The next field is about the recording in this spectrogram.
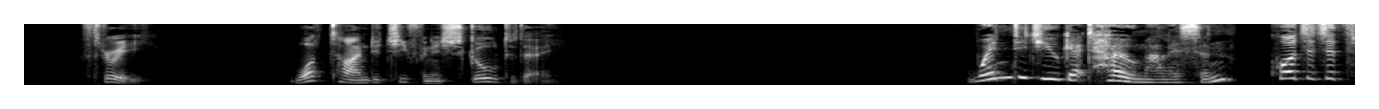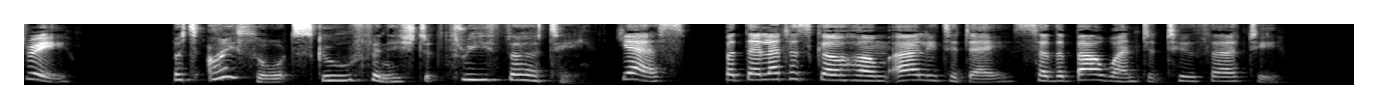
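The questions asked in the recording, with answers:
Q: What time did she finish school today?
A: 2:30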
